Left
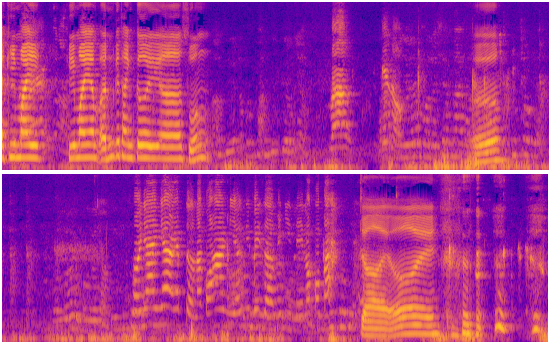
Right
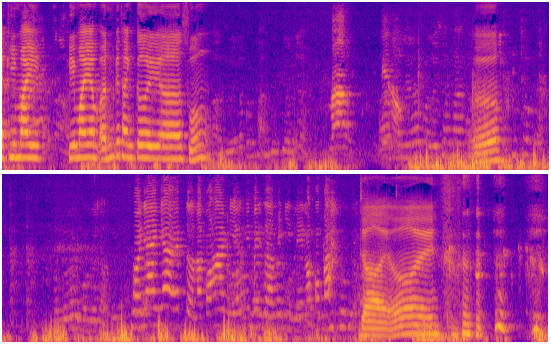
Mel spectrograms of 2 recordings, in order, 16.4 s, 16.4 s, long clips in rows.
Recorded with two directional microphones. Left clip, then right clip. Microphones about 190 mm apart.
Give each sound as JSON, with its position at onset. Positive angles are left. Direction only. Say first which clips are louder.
{"t": 0.0, "sound": "speech", "louder": "left 4 dB", "side_deg": 0}
{"t": 4.9, "sound": "honk", "louder": "left 4 dB", "side_deg": 15}
{"t": 7.1, "sound": "speech", "louder": "left 4 dB", "side_deg": -5}
{"t": 10.1, "sound": "a sound", "louder": "left 5 dB", "side_deg": 15}
{"t": 12.6, "sound": "speech", "louder": "left 5 dB", "side_deg": 15}
{"t": 13.6, "sound": "speech", "louder": "left 3 dB", "side_deg": -5}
